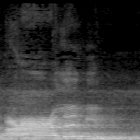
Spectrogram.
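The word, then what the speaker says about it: العالمين: Nah, kesalahan fatal ketika baca Al-Fatihah itu pada saat mengucap alamin, alhamdulillahi rabbil alamin, pakai ain, bukan lil alamin. Nah, itu pakai alif, bukan ain dalam kita baca Al-Fatihah.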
